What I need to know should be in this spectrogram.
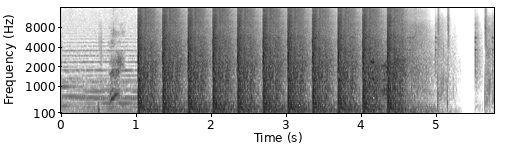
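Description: Pistols fire a rapid burst of loud shots.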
